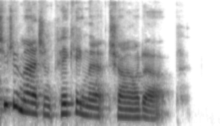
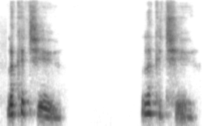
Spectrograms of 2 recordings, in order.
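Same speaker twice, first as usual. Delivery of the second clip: tender, soft; 8 dB quieter than usual. Shown as a demonstration. Parent voice to inner child.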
